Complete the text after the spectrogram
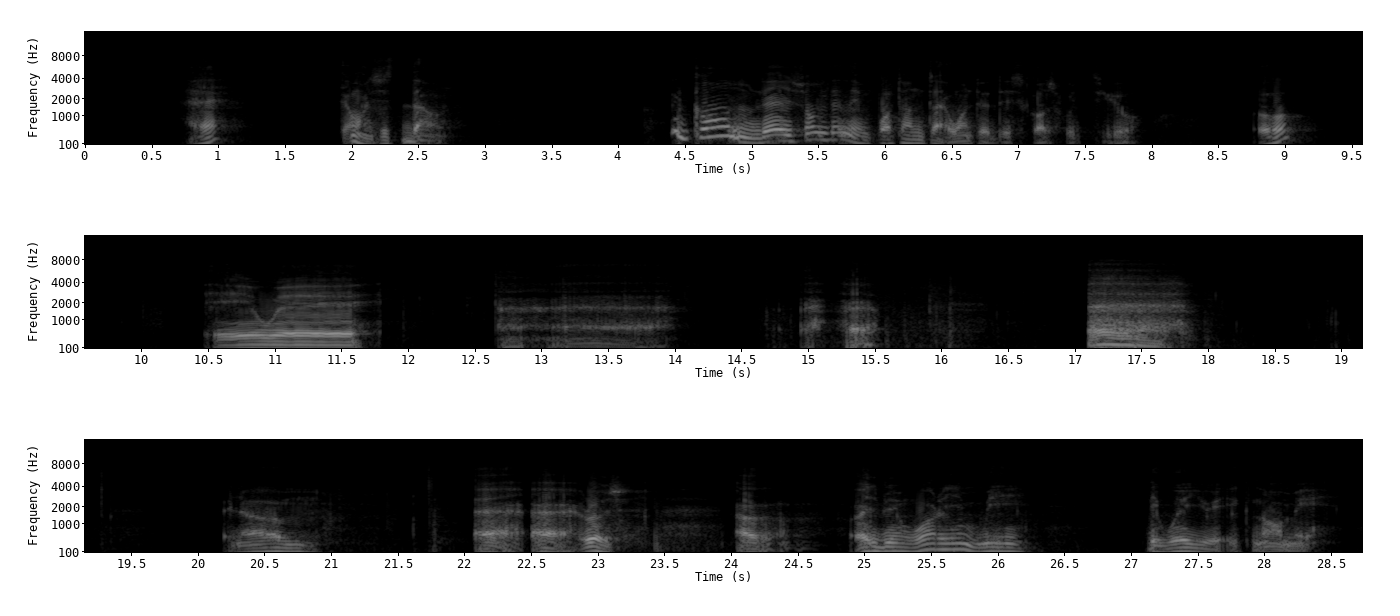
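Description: An older man talks with animation, close by.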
